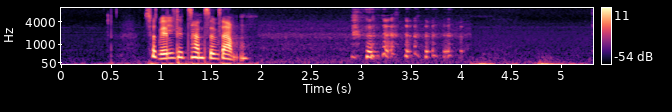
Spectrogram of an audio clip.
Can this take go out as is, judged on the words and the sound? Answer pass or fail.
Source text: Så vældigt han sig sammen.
fail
